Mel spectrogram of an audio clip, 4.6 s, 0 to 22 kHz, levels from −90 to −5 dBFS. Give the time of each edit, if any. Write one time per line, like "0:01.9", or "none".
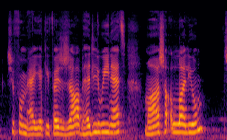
none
